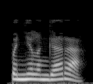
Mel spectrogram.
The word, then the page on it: penyelenggara: indonesian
